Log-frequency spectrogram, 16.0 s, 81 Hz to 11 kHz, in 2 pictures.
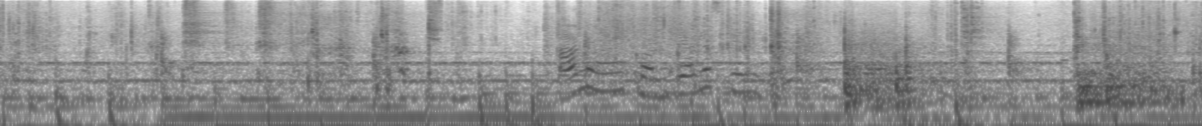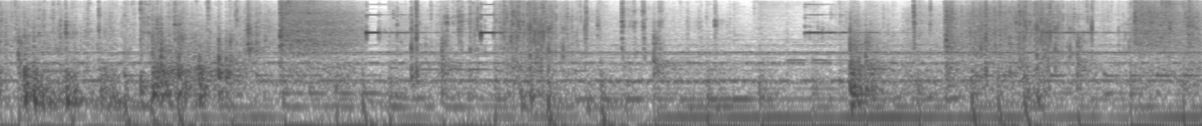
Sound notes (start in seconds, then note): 7.0 item sounds; 10.7 scanning sound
